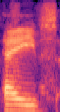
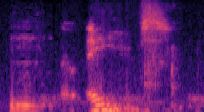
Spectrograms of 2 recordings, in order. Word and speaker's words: Aes: fly trap says it's AES as in rhymes with shaves oh I was pronouncing it like the Latin for bird AES AES what color is it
